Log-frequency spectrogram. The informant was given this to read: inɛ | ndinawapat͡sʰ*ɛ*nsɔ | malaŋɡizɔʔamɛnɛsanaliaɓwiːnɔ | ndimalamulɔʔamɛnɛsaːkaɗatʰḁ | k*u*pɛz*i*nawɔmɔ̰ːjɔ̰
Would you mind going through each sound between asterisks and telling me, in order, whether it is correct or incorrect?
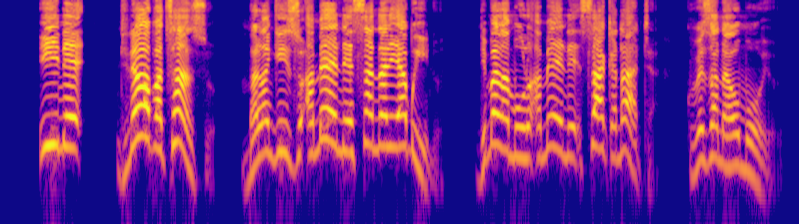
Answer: incorrect, correct, incorrect

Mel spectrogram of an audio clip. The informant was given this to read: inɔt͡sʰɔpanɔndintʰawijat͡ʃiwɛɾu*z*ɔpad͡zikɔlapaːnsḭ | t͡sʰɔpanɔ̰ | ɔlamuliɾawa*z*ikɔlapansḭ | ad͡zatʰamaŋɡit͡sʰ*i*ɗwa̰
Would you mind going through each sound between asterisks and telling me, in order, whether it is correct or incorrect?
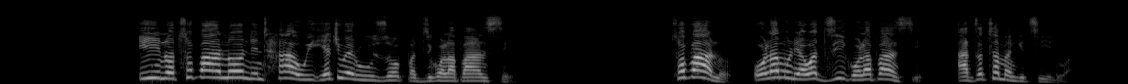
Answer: correct, incorrect, incorrect

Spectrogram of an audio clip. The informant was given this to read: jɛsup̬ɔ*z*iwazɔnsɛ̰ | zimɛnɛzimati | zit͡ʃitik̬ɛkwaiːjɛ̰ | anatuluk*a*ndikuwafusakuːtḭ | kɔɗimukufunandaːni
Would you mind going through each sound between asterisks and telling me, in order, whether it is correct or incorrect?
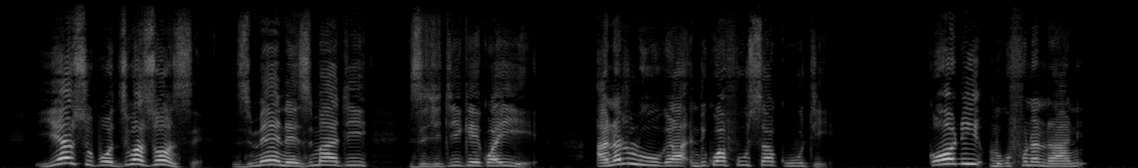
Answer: incorrect, correct

